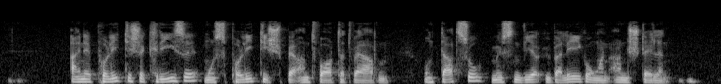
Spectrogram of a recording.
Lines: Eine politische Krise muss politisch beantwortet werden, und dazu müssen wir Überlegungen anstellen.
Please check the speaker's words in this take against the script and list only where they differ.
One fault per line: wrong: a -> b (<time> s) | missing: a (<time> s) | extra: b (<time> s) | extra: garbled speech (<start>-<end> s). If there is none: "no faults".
no faults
